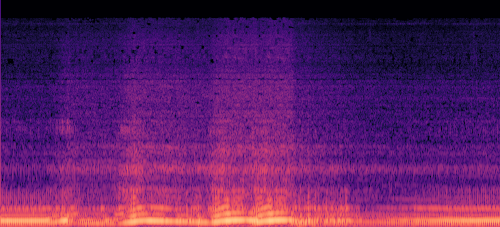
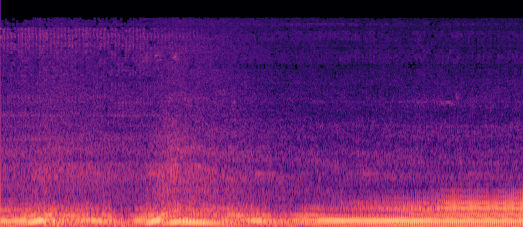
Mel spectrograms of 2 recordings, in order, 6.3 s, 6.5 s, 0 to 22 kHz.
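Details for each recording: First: VW Scirocco after replacing the faulty coil pack, revving to check for splutter (later second-gear full throttle to about 5,000 rpm): picks up cleanly on quick blips and drops back to a steady idle with no stumble; healthy. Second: VW Scirocco after roadside breakdown, started by recovery technician: rough lumpy running through blips and shaky idle; diagnostics showed low combustion in cylinder 3, misfire from a failed ignition coil.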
